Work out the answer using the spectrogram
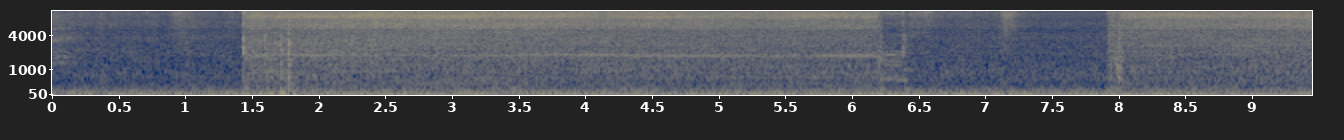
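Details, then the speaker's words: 2001 Nissan Maxima A33 3.0 automatic, two-position sunroof (tilt or full open): steady even motor whine about five seconds as roof slides open, stops cleanly; normal sunroof operation. "люк люк у нас двух положениях это просто вверх или люк может открываться полностью"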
